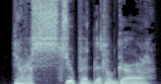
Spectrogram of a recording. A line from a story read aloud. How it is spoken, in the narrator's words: he spat furiously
